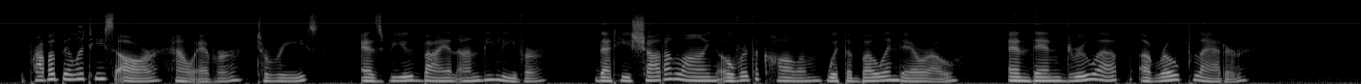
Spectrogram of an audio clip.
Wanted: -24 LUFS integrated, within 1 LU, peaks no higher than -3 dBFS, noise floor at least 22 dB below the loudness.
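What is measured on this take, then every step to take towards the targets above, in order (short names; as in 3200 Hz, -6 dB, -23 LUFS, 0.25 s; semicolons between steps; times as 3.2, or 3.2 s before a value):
ticks 48/s; steady tone 7000 Hz; tone level -63 dBFS; loudness -33.0 LUFS; peak -16.0 dBFS; loudness target -24.0 LUFS
-> de-click; notch 7000 Hz, Q 30; gain +9 dB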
